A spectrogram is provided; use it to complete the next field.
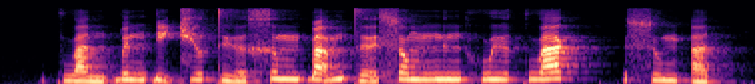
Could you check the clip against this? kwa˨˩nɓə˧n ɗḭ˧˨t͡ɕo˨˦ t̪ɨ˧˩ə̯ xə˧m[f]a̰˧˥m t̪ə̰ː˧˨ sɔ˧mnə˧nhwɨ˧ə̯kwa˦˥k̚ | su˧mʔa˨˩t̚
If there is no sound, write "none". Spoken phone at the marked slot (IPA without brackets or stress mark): ɓ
